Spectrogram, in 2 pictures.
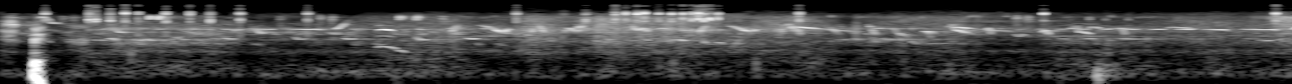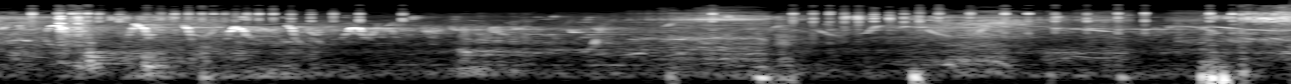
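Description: Small birds chirping in many short, quick sliding notes, with a sharp knock at the start and a few knocks near the end.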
